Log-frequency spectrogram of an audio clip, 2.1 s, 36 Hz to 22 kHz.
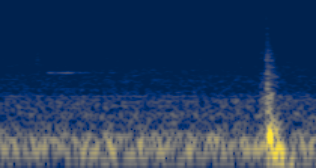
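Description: Rear seat cushion of a Ford F-150 crew cab being flipped up, ending in one sharp clunk near the end, over a low steady rumble.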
